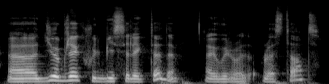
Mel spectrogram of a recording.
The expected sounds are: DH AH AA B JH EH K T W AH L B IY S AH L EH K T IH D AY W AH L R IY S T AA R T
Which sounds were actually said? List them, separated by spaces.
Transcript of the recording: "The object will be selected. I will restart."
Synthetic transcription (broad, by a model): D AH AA B ZH EH K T W AH L B IY S AH L EH K T IH D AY W AH L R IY S T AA R T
